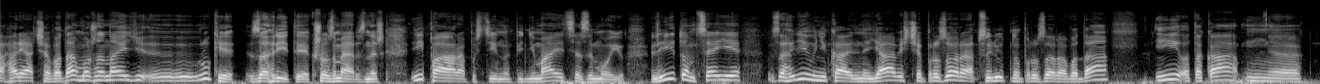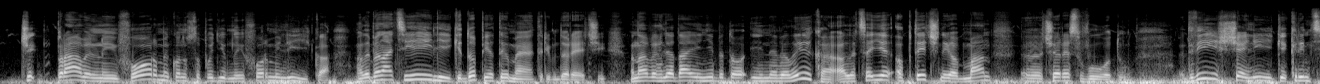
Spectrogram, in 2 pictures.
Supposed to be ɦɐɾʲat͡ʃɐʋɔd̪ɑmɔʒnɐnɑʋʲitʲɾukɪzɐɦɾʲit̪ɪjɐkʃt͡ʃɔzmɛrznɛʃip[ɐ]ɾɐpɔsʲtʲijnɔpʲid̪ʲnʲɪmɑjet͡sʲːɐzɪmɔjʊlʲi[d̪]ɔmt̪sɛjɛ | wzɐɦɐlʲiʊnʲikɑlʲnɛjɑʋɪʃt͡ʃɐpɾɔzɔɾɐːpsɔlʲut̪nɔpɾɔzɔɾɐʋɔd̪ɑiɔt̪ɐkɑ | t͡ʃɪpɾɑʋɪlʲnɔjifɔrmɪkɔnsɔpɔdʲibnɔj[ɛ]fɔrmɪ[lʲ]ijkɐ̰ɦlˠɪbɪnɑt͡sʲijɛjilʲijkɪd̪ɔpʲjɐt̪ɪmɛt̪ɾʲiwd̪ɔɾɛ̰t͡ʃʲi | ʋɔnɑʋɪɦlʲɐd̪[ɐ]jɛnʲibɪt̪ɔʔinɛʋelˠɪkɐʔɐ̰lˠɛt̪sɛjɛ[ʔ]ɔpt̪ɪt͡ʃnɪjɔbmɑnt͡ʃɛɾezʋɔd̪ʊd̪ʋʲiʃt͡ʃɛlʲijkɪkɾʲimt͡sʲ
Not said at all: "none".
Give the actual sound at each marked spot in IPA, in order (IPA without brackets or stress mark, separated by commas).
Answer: ɑ, t̪, i, lʲ, ɑ, ʔ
